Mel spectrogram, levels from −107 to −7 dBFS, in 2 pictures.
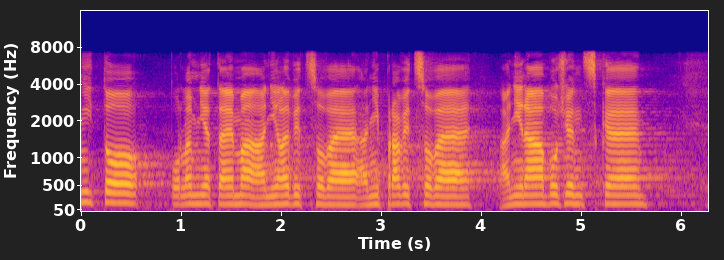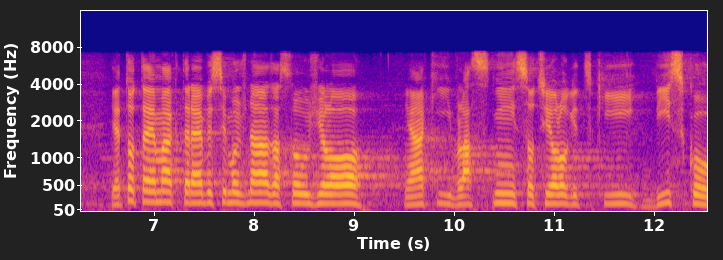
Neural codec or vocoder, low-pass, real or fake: none; 7.2 kHz; real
